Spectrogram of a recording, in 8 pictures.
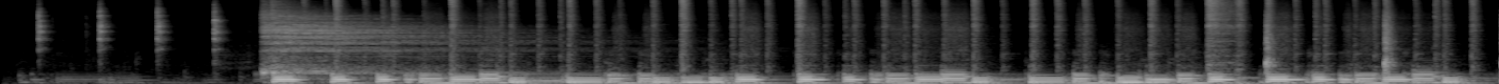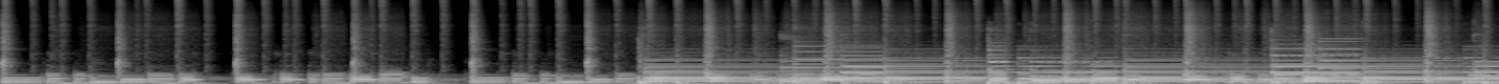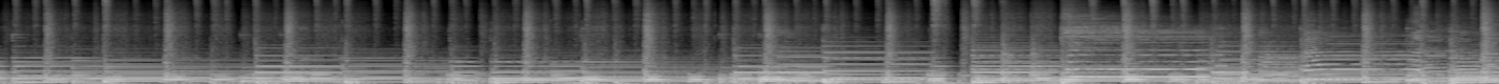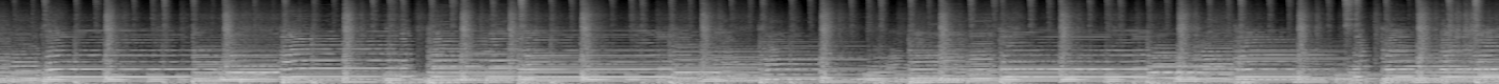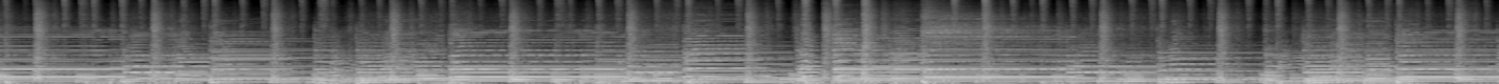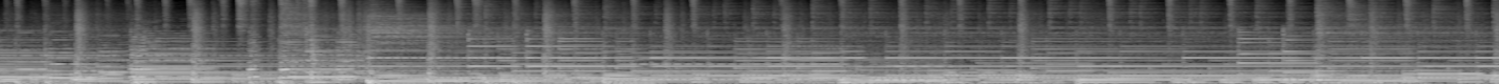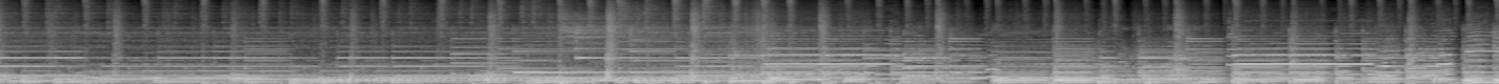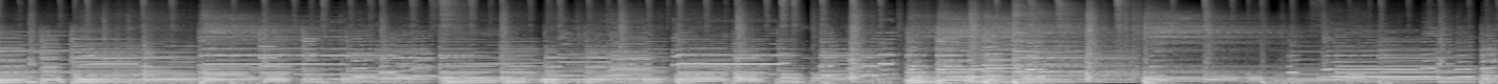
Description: · Genre (Stil): Jazz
